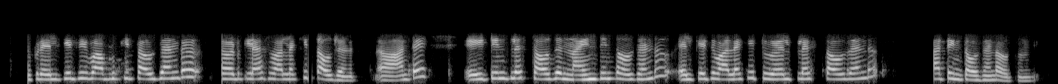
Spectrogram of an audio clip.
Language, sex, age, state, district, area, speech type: Telugu, female, 18-30, Andhra Pradesh, Srikakulam, urban, conversation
